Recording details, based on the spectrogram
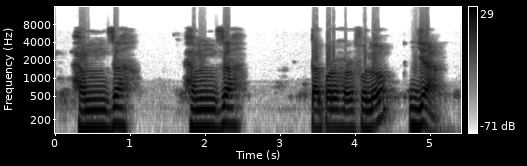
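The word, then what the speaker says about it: ي: তারপর হরফ হলো ইয়া। ইয়াটা উচ্চারণ করতে হবে জিহ্বার মধ্যখান উপরে তালুর সাথে লাগিয়ে তারপর উচ্চারণ করতে হবে এবং কোনো বাতাস বের করা যাবে না।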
